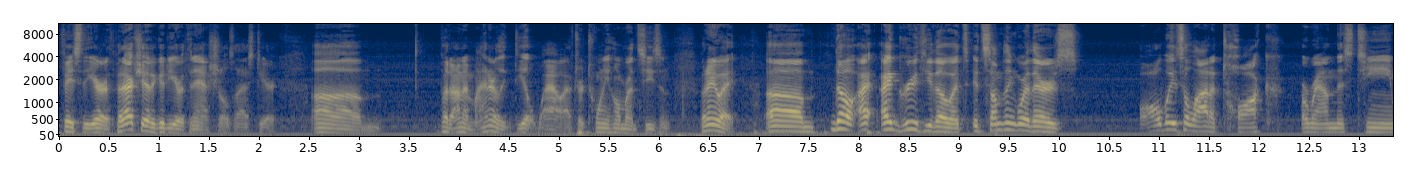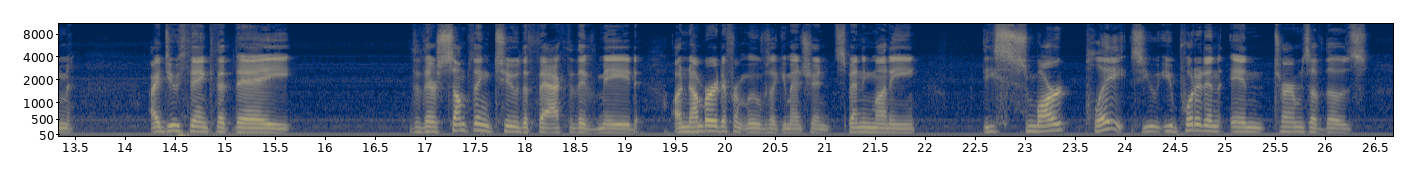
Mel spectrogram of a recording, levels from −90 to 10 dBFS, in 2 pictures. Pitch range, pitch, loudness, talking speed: 105-145 Hz, 125 Hz, -24 LUFS, 195 wpm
